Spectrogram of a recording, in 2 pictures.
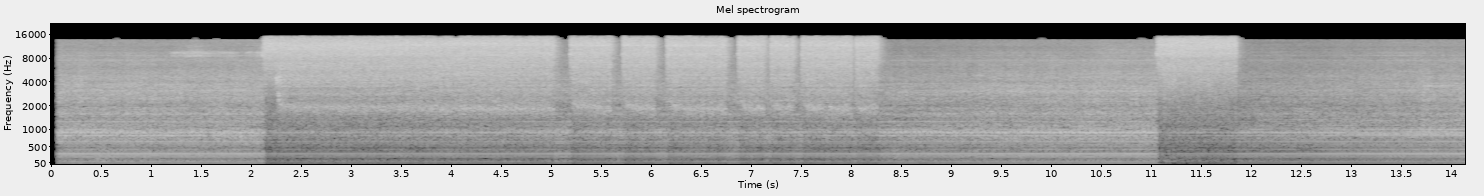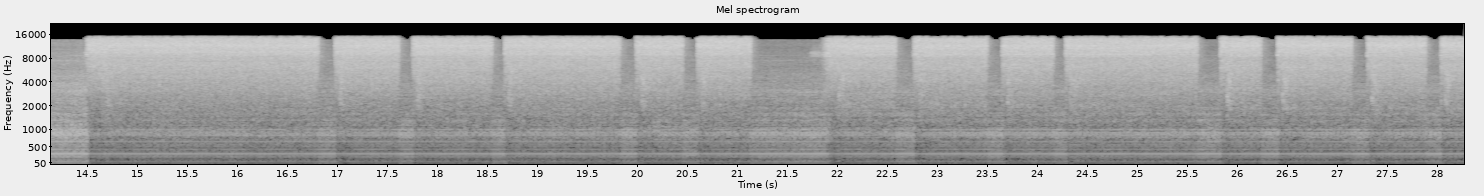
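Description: Spray gun for spray-on chrome hissing as it sprays a fine mist. The hiss is long and steady at first, then keeps breaking off for short moments many times through the second half, as the trigger is let off and pulled again. A steady hum runs underneath.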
